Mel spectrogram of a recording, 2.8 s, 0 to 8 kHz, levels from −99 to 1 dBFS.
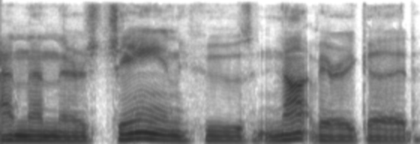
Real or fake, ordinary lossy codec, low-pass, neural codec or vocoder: real; AAC, 48 kbps; 7.2 kHz; none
